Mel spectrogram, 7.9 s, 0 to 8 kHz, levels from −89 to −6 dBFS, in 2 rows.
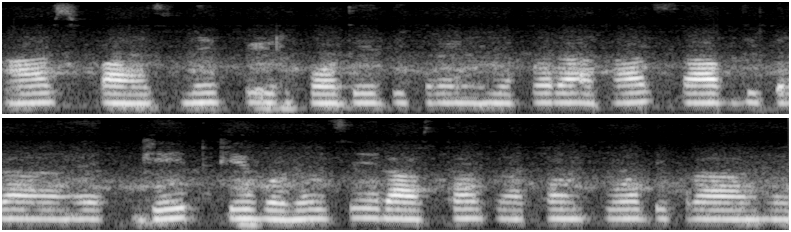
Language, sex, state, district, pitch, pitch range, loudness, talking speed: Hindi, female, Chhattisgarh, Sukma, 205 Hz, 200-210 Hz, -19 LUFS, 165 wpm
